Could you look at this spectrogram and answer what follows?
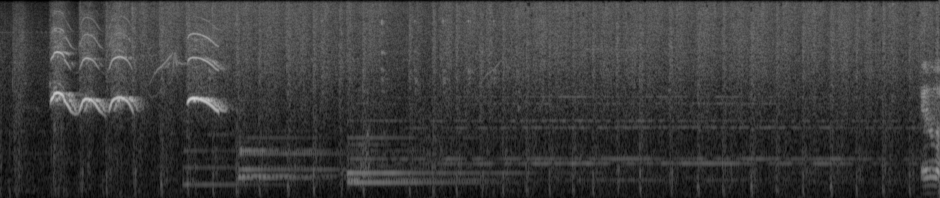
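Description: Whistling in the video game Zelda Tears of the Kingdom, with several short rising whistle notes, then game chimes and a steady run of soft rhythmic footsteps.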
